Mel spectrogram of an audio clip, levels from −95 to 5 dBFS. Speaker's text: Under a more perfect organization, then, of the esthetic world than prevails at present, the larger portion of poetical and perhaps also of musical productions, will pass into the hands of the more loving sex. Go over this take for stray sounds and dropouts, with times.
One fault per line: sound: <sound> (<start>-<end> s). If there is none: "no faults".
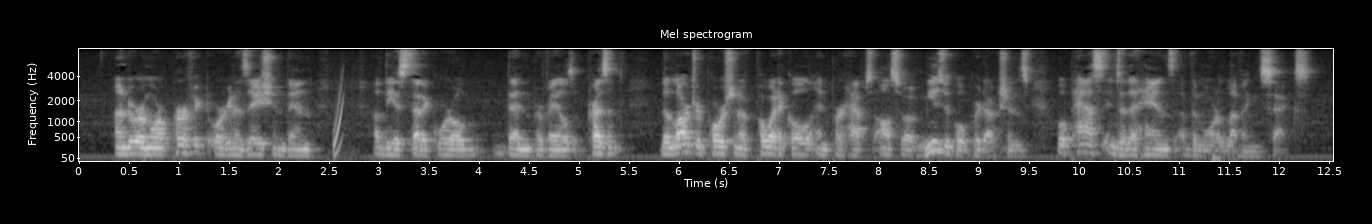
sound: chirp (2.5-2.7 s)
